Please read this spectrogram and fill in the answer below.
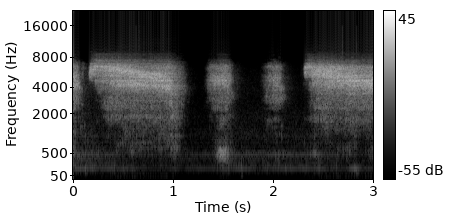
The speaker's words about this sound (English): So that's reverse breathing. It's you're actually pressurizing the breath. So that's why it's coming out. So it sounds like that's pressure.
